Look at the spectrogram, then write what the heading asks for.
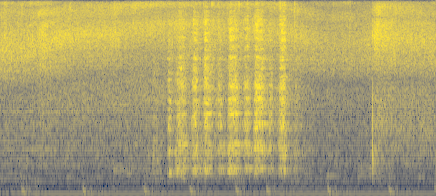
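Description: Eggplant (brinjal) slices sizzle in a frying pan with a steady crackle and soft regular ticks. Partway through, a spoon flips them with a short burst of scraping and rattling before the frying settles back.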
